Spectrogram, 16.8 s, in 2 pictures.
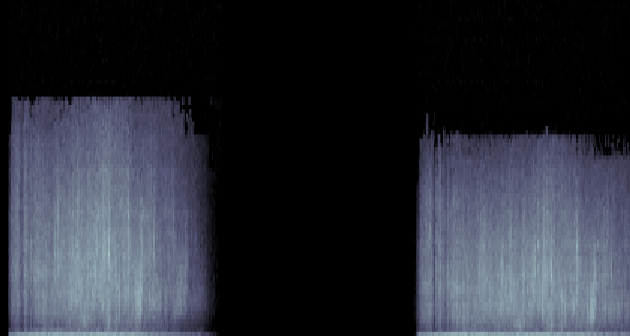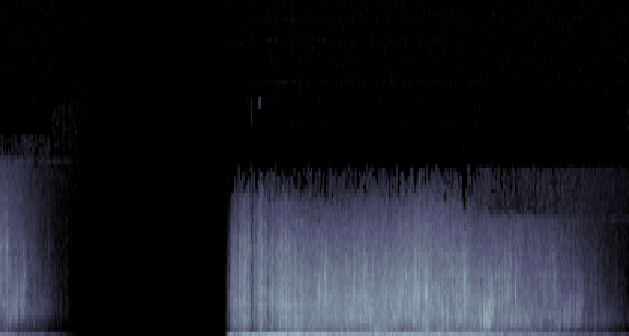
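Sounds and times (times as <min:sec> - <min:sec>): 
explosion: 0:00.1 - 0:02.8, 0:05.6 - 0:09.2, 0:11.4 - 0:16.7.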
